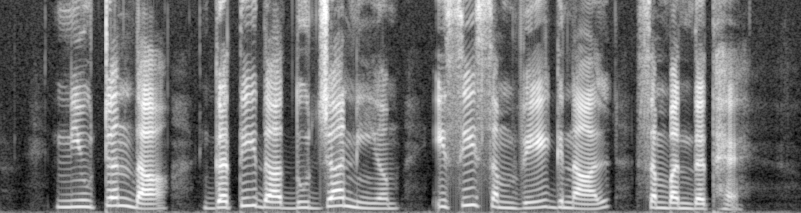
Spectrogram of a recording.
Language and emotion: Punjabi, neutral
